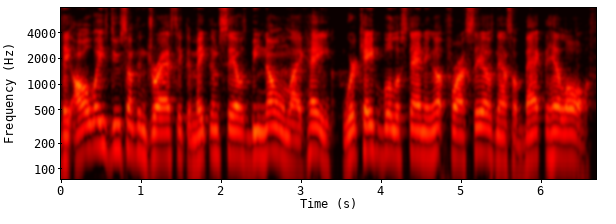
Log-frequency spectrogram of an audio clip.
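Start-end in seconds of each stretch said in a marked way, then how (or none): none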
